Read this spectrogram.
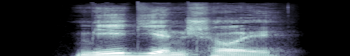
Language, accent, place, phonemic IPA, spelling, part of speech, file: German, Germany, Berlin, /ˈmeːdi̯ənˌʃɔɪ̯/, medienscheu, adjective, De-medienscheu.ogg
- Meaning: media-shy; low-profile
